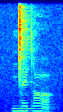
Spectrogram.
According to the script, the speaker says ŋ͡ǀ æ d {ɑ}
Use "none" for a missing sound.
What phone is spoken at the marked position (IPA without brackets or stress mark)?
ɑ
